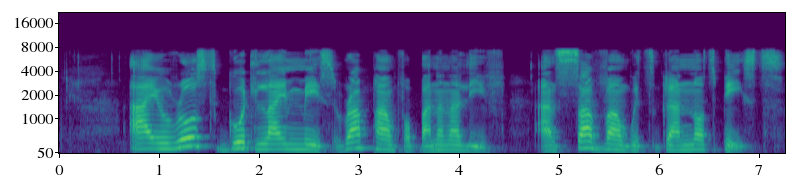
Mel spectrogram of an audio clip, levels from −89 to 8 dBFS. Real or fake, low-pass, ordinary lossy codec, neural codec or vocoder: real; 7.2 kHz; none; none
